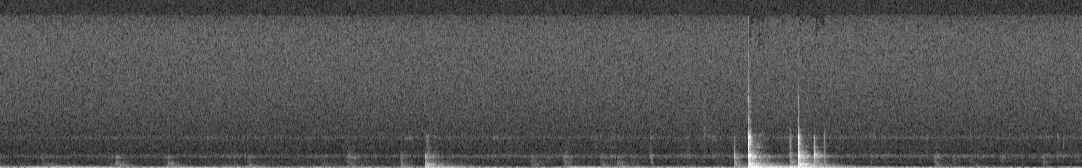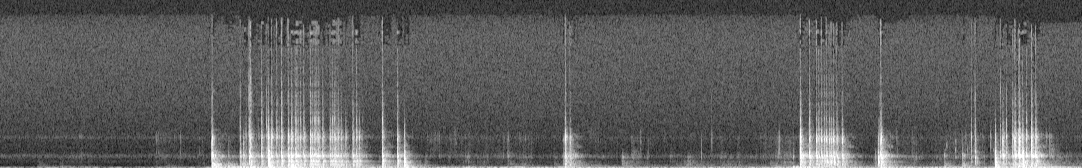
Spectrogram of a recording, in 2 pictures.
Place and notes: Pakruojis, Lithuania, flag stick
Pakruojis manor. a flag stick in the wind. recorded with contact microphones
